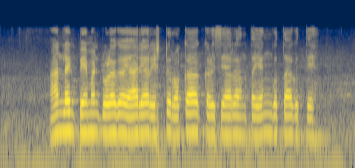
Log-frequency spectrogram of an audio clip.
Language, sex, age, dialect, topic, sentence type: Kannada, male, 18-24, Dharwad Kannada, banking, question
